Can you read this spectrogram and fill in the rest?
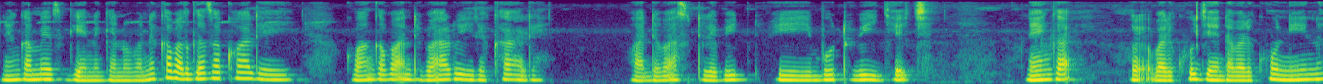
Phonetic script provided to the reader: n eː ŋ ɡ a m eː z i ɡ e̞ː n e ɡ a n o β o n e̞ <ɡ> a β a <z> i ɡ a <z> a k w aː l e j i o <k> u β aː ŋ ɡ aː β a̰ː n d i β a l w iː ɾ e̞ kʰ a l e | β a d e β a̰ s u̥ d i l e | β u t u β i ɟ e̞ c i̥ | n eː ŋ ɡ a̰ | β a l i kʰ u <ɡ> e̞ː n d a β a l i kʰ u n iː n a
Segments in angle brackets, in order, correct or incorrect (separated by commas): incorrect, correct, correct, correct, incorrect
